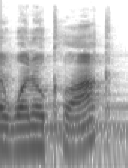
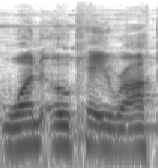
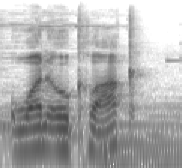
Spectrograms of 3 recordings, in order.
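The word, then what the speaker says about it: ONE OK ROCK: Which, fun fact, if you didn't know, it's not 1 OK Rock, it's 1 O'Clock. It's actually apparently pronounced 1 O'Clock. Which is shocking to me. But, you know, I guess it makes sense when you really think about in the Japanese pronunciation.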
